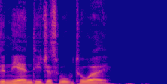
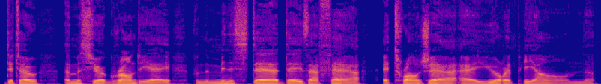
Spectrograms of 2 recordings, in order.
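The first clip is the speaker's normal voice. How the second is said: put-on Ministère des Affaires Étrangères et Européennes in a crisp, proud French accent, slowed down; a secretary's light, show-off French accent on the ministry name; 2 semitones higher, slower than usual. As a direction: savour the French names like a native, showing off. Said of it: "show off her French accent".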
